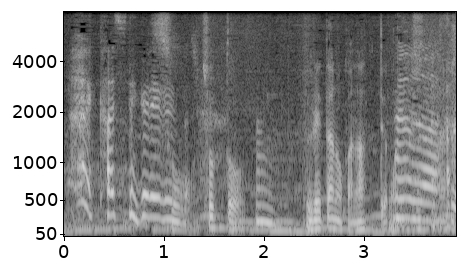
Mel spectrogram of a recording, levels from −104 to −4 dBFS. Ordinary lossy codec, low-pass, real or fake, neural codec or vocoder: none; none; real; none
